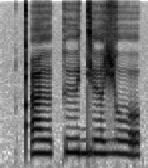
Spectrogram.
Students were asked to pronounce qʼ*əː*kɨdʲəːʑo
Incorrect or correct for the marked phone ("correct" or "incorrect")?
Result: correct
